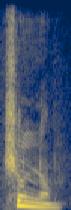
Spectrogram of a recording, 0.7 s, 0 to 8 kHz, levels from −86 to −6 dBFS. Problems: constant background noise, background conversations at intervals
